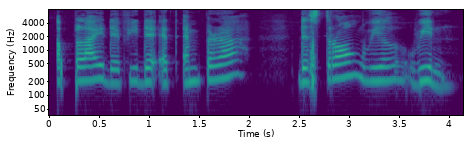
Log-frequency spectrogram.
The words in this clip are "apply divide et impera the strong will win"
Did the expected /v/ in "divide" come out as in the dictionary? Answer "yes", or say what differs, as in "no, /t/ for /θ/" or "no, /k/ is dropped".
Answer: no, /f/ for /v/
